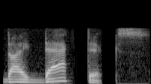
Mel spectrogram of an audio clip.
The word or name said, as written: didactics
